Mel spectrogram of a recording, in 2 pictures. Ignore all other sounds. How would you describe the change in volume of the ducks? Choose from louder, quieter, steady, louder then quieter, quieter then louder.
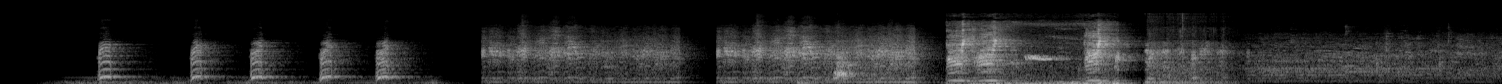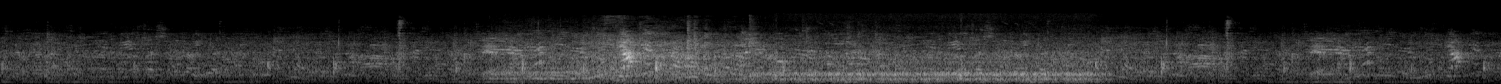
louder.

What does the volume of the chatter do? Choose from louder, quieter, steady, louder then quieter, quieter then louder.
louder then quieter.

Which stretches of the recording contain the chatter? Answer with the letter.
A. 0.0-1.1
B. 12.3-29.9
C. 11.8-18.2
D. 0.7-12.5
B.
